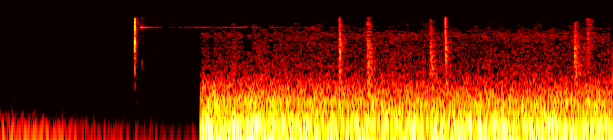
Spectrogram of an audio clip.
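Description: A helicopter cabin rumbles loudly and steadily.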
